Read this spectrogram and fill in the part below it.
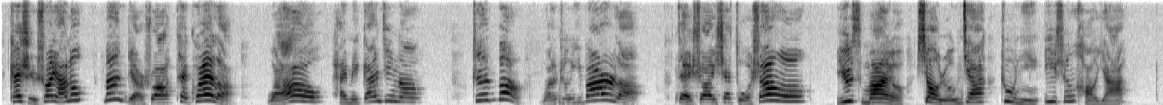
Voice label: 女 男真童; 真童配音; 刷牙

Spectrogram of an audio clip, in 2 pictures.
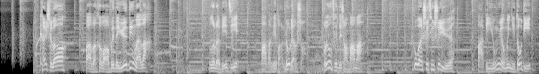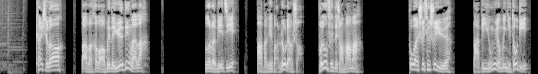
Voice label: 男 温暖素人 奶爸; 素人风格男声; 京东奶爸

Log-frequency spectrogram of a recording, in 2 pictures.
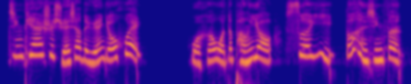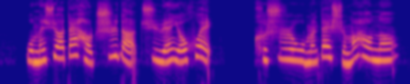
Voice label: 女真童; 园游会; 真童配音

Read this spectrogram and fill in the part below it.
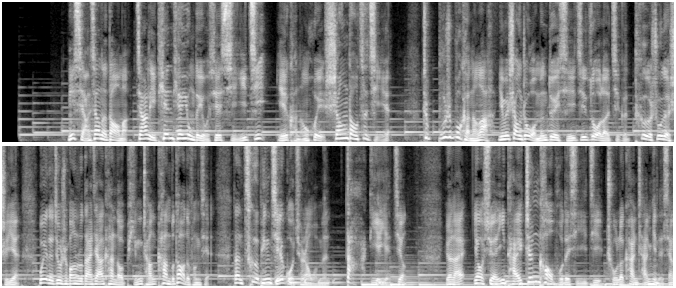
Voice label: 男 UP主测评 洗衣机拆机实验科普视频; 小天鹅; up主解说

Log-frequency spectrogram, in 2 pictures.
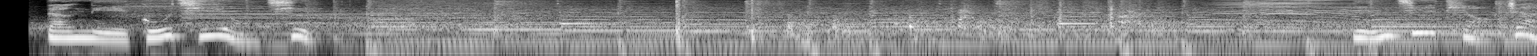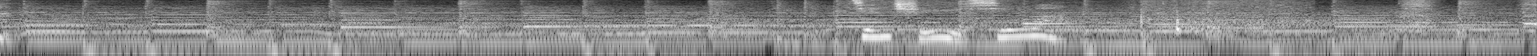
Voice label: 女 微电影独白 励志 力量 积极 成熟; 全友家居

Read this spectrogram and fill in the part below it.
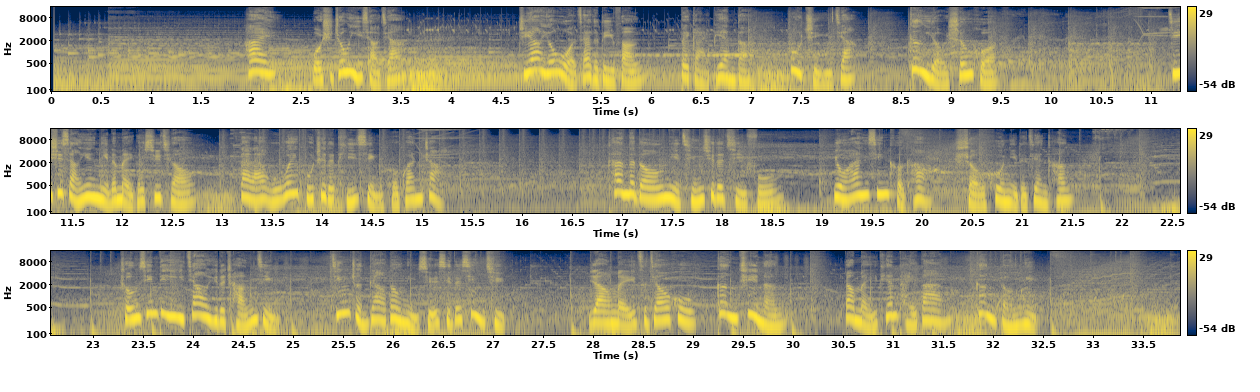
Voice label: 女 形象感 时尚讲述感; 走心企业形象片样音; 中移小佳

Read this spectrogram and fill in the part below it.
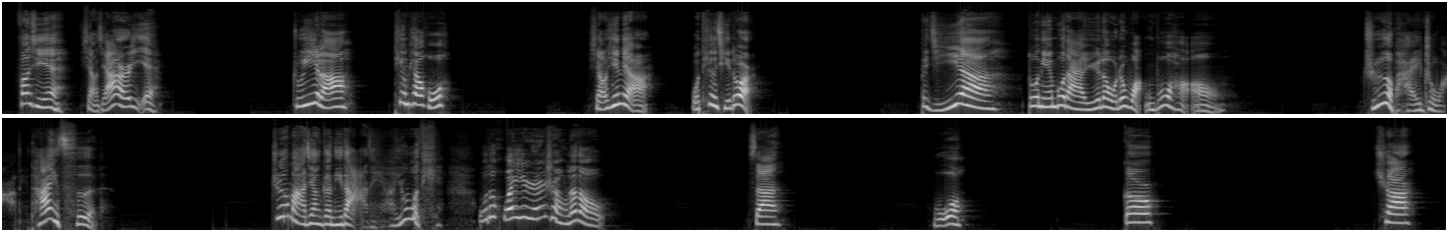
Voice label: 东北方言 女 东北棋牌 女声; 方言配音

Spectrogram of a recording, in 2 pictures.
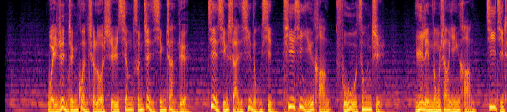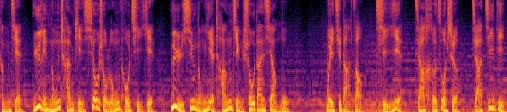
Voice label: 男, 银行宣传样音; 榆林农商银行绿兴农业乡村振兴场景项目

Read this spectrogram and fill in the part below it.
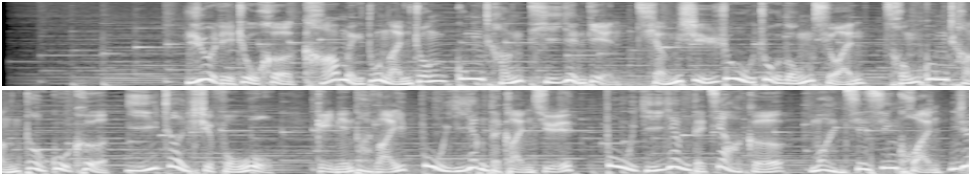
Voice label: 男国 广告; 卡美都

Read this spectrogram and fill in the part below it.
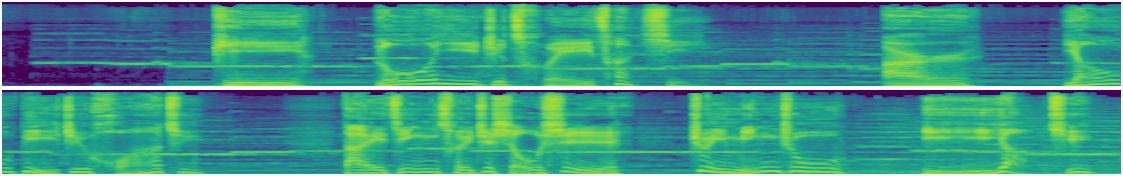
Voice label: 男 古诗; 诗词类男声样音

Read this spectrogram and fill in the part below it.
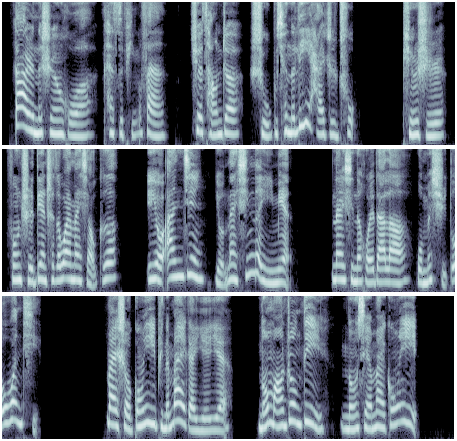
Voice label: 女 女孩; 儿童影像创作在地营; 真童配音

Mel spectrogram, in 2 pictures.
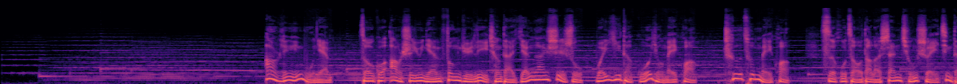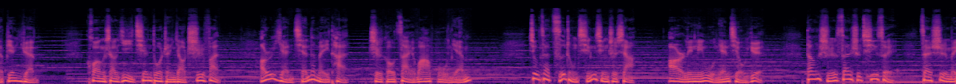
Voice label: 男国 企业宣传片 感情 浑厚; 车村煤矿宣传片

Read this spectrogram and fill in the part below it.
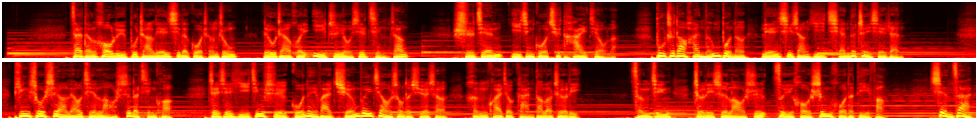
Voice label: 男国 大气 磁性 成熟 知性; 【故事湖南】之 柳子明

